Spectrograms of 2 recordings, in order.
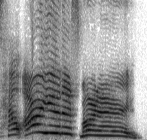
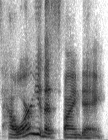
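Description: First: High, slow, booming shout; shouting to the deaf. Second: Said in the usual way. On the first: Acted. Rabbit greets a seemingly deaf tar baby, loud slow shout. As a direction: stretch each word out loudly for deaf ears. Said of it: "thinking that tar baby is deaf". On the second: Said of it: "the rabbit tries again".

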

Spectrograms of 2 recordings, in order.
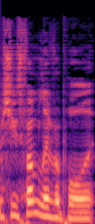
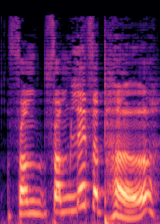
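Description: First: Said in the usual way. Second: Drawn-out, higher-pitched bad Liverpool accent; terrible Liverpool accent. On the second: Host jokingly naming Nicole's hometown, bad Liverpool accent. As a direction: put on a badly faked Liverpool accent, slowly. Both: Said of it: "that was a terrible accent".

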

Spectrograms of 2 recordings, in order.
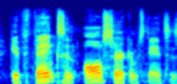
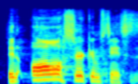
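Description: First: Said in the usual way. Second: "all" drawn out, higher and louder, slow; stress on all. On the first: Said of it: "In all circumstances, it says give thanks". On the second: Shown as a demonstration. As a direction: lean hard on "all" in "In all circumstances". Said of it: "it says give thanks".

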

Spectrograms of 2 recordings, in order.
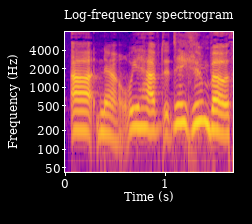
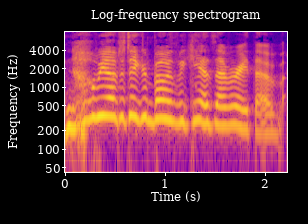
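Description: First: Said in the usual way. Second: Emotional insistence. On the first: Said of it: "we were like". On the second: Retold or imitated. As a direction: insist tearfully that the pair stays together. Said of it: "Nick and I, like".

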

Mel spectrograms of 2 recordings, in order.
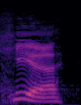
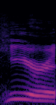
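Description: First: Here said without the R, like hee-ah; Boston here. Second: Said in the usual way. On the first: Shown as a demonstration. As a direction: drop the R in here, Boston style. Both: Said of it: "they take away R's on words like".

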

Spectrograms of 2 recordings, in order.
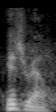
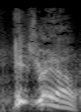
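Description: First: Said in the usual way. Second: High-pitched delighted cry of recognition; excited exclamation. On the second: Retold or imitated. Preacher acting his joy at meeting Israelis, excited. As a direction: burst out high with sudden excitement. Retold delighted reaction to answer.

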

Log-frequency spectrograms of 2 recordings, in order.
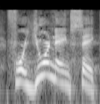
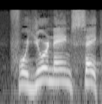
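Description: First: "your" leaned on, slow; stress on your. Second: "your" stressed, slow, falling. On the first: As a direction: hit "your" in "For your name's sake". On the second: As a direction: press "your" in "For your name's sake". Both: Shown as a demonstration. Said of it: "do you see that?".

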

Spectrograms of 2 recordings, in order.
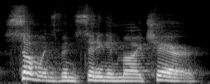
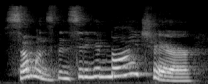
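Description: First: Daddy Bear growl. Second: Very high, indignant mother bear; astonished storybook mother, high-voiced; Mommy Bear exclaiming. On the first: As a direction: growl it like an affronted big bear. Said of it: "he growled". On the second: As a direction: exclaim it with pitch way up. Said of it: "Mommy Bear exclaimed". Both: A narrator's reading.

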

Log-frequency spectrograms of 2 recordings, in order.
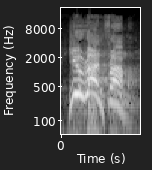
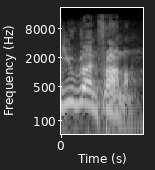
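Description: First: "run" hit hard and much louder; loud emphatic repeat. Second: Said in the usual way. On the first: Shown as a demonstration. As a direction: punch it out at the congregation. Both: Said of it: "I'll say it emphatically".

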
